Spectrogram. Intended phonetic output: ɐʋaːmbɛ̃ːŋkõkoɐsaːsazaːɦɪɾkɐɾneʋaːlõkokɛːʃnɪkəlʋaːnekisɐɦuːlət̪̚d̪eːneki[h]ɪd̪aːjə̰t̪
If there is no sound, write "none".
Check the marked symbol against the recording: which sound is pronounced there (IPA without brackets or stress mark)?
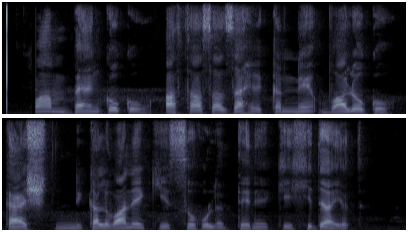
h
